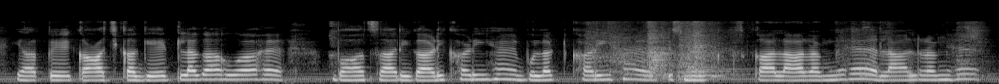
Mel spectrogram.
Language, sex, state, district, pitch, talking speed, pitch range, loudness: Hindi, female, Uttar Pradesh, Budaun, 205 Hz, 140 wpm, 195-225 Hz, -17 LUFS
